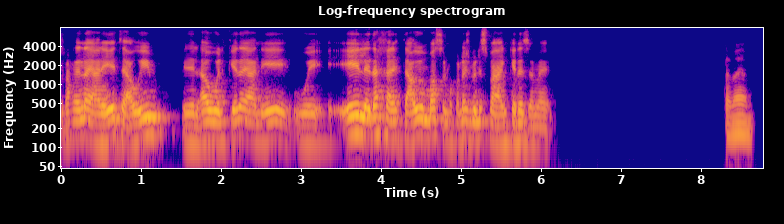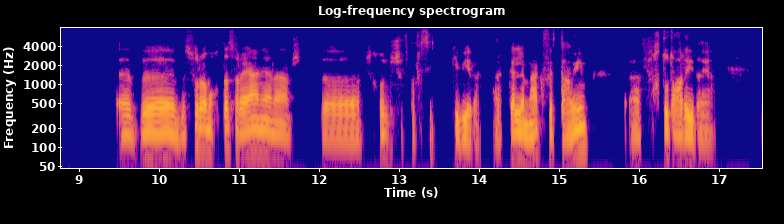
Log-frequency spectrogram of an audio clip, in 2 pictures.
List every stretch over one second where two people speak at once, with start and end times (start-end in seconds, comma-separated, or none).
none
